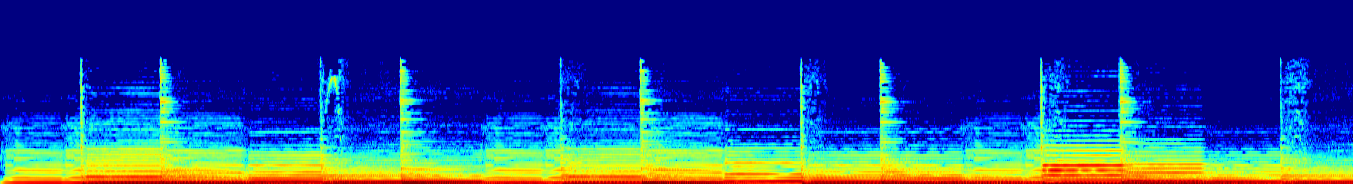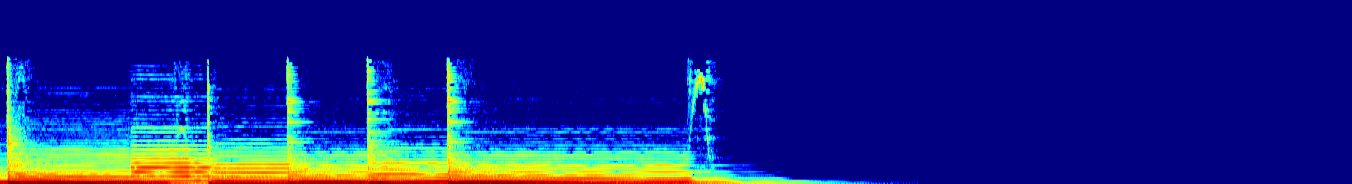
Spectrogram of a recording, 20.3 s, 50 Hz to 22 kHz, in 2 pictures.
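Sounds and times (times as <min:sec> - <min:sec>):
alto saxophone in a duet: 0:00.0 - 0:15.6
guitar in a duet: 0:00.0 - 0:15.8.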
